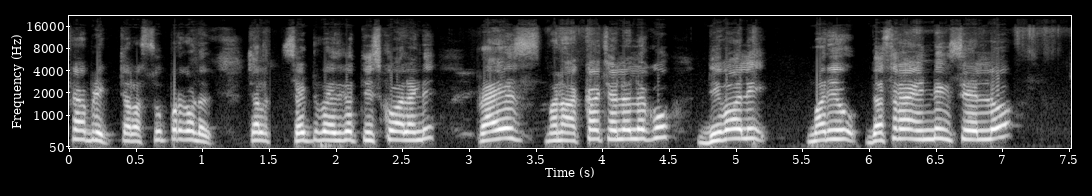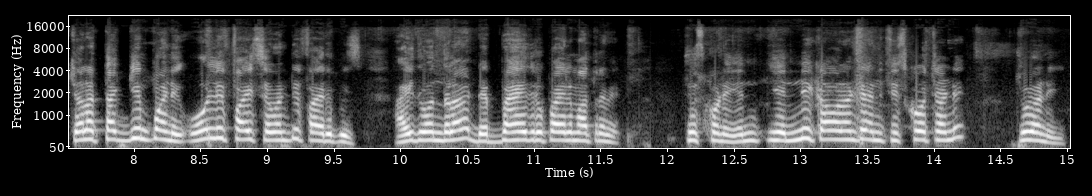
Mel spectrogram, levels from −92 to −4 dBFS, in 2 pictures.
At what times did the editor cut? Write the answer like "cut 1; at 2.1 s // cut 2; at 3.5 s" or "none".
cut 1; at 1.5 s // cut 2; at 11.9 s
